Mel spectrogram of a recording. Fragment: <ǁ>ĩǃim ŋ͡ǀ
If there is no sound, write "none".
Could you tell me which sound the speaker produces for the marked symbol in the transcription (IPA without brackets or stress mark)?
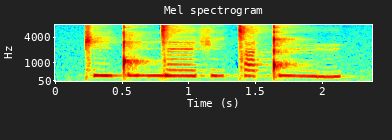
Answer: ǁ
